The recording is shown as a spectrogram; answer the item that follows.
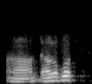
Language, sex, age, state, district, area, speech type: Assamese, male, 45-60, Assam, Lakhimpur, rural, conversation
